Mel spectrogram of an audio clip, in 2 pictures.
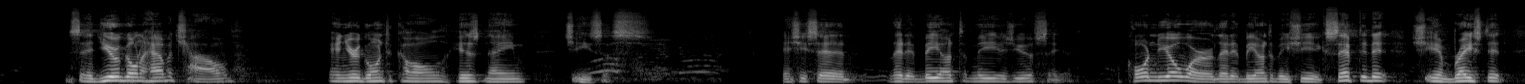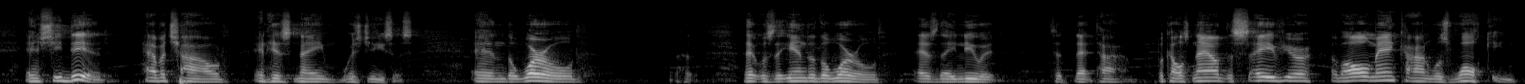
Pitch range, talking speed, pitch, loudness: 130-165 Hz, 155 wpm, 145 Hz, -29 LUFS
